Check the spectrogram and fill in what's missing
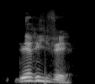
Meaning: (noun) 1. a derived one of any sort (of feminine grammatical gender) 2. derivative (in analysis: value of a function); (verb) feminine singular of dérivé
- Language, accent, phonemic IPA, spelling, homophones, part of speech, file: French, France, /de.ʁi.ve/, dérivée, dérivai / dérivé / dérivées / dériver / dérivés / dérivez, noun / verb, LL-Q150 (fra)-dérivée.wav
